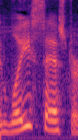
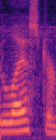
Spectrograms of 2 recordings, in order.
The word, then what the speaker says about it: Leicester: The last recorded sighting of Death's Messenger was on a Friday evening in, depends on where you're from, how you say it. You could say Leicester, North Carolina, or you could say Leicester, North Carolina.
